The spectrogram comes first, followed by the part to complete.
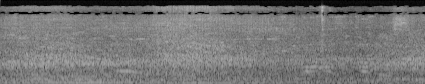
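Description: Road traffic with cars passing close by, a low engine rumble and tyre noise that swells in the first second and then eases off.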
